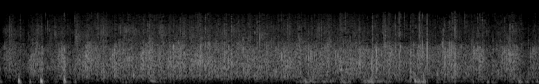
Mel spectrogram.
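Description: A crowd applauds steadily for several seconds for the people who did the sound and costumes, a dense, continuous wash of clapping at an even, moderately loud level.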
